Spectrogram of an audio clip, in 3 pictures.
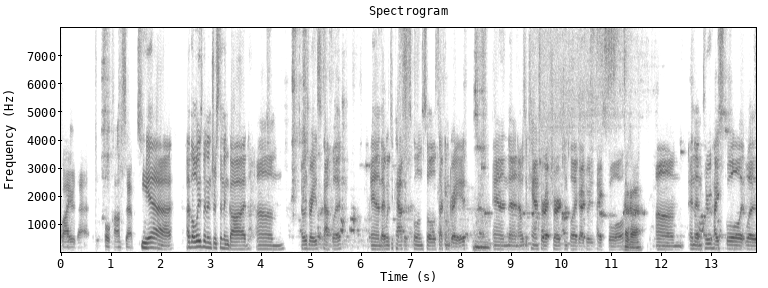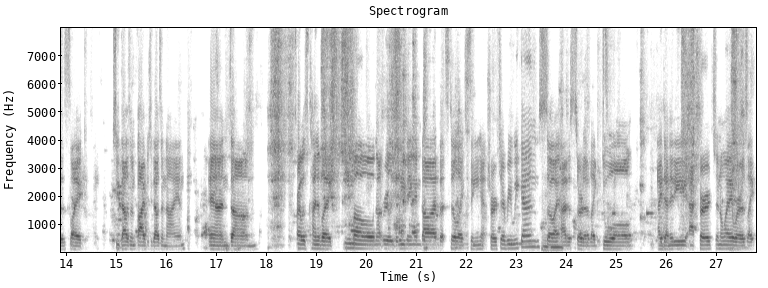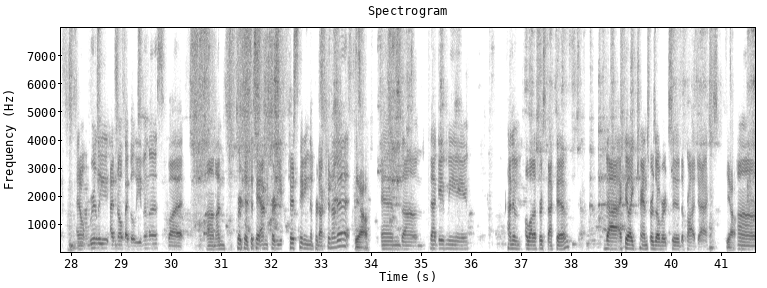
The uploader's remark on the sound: a live pod at Cafe Reggio in the Village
